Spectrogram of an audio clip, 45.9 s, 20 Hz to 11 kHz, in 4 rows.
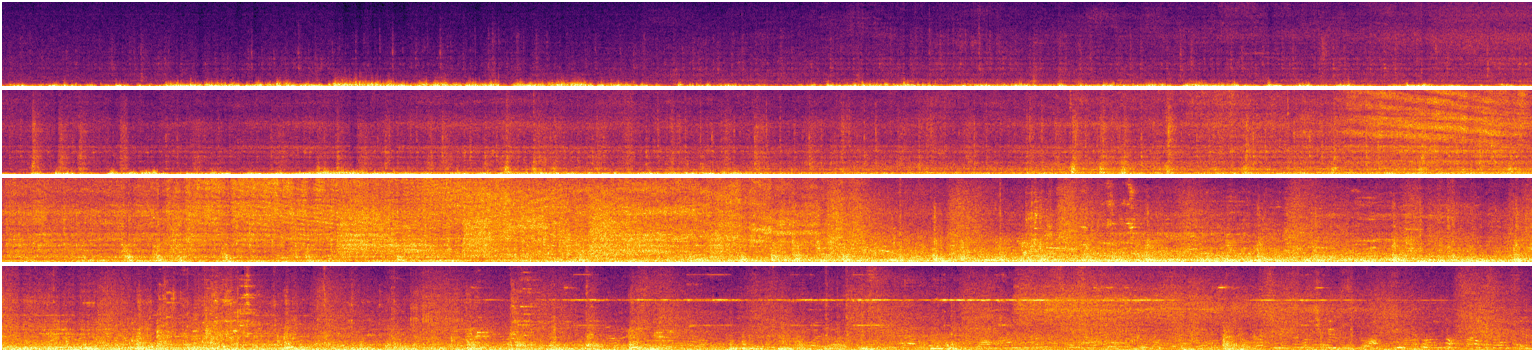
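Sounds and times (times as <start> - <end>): steam train passing: 0.2 - 45.9
train wheels clicking: 0.6 - 45.9
high-pitched steam hiss: 9.2 - 16.3, 18.5 - 29.7, 37.5 - 45.9.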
